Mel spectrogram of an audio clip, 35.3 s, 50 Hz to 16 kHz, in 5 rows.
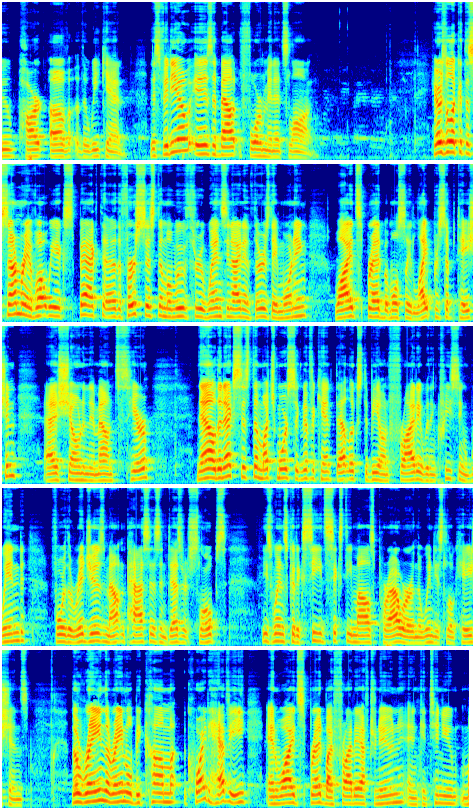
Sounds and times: Speech: 0.0s - 16.4s, 17.1s - 28.7s, 29.3s - 35.2s.

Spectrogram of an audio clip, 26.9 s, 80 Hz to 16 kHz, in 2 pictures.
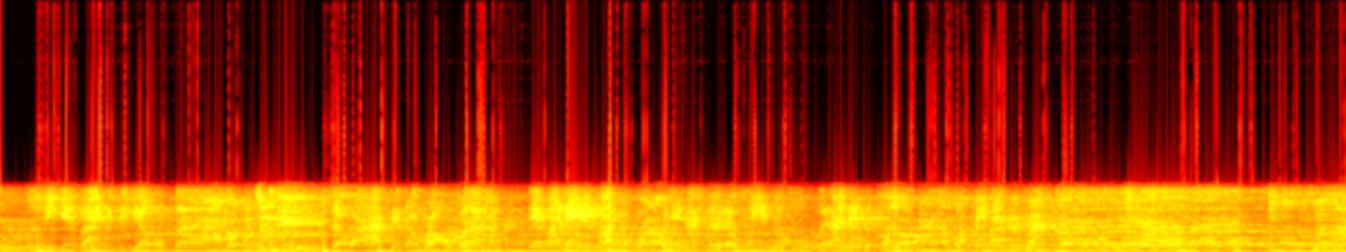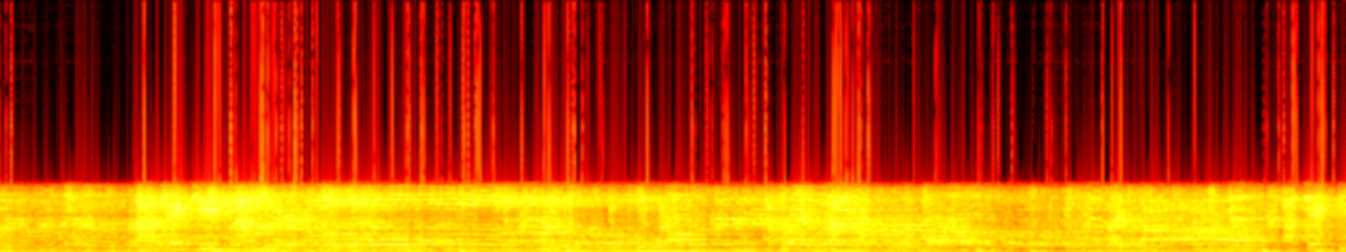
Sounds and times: Music: 0.0s - 26.9s.

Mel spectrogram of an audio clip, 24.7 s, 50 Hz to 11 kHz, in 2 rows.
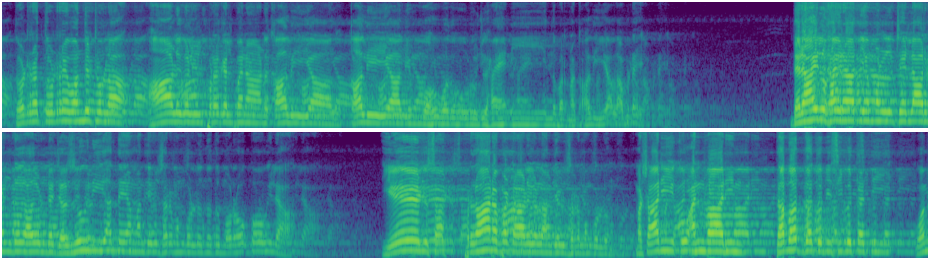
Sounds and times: Male speech, man speaking: 0.0s - 8.6s, 10.6s - 16.4s, 17.4s - 24.6s
Narration, monologue: 0.0s - 24.6s.

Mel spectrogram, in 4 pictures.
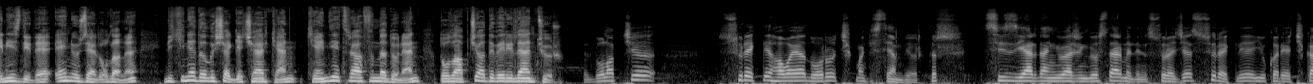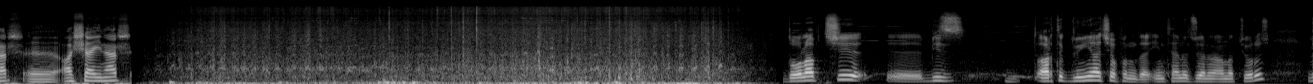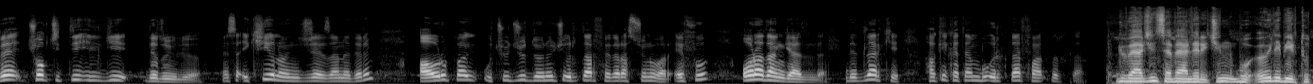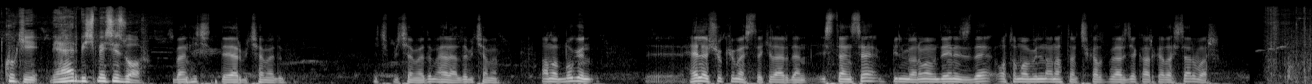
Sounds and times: Speech: 0.0s - 6.6s, 7.2s - 14.5s, 21.0s - 42.4s, 43.1s - 51.6s
Outside, rural or natural: 0.0s - 52.5s.

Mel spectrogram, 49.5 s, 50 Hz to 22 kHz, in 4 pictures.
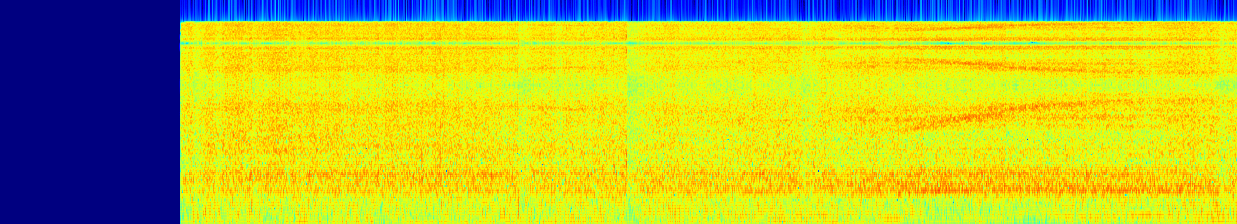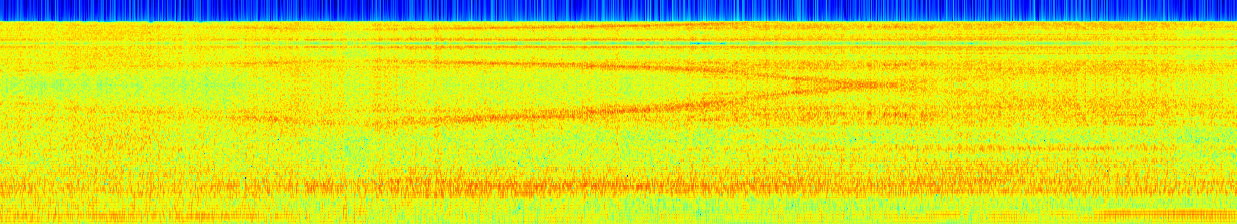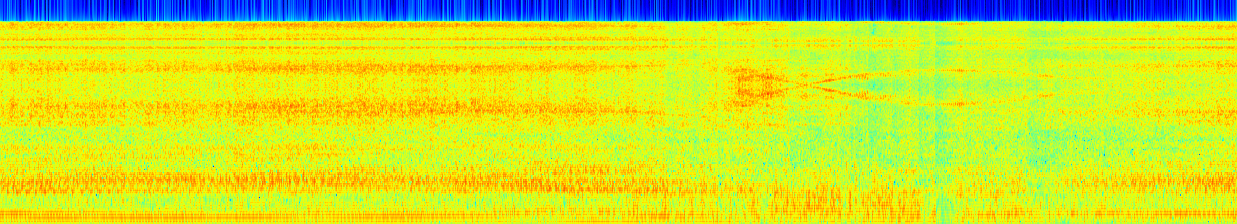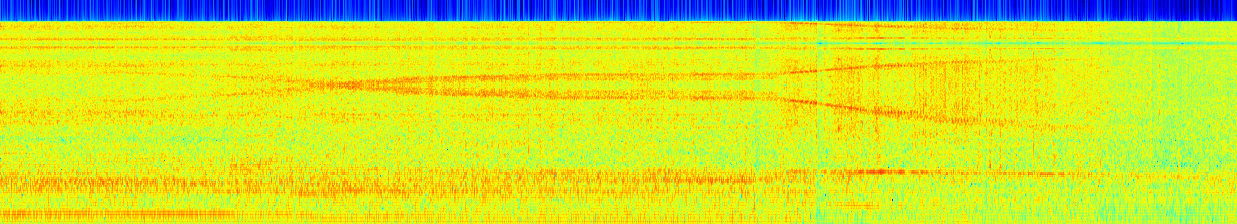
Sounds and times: Truck: 1.8s - 49.4s.

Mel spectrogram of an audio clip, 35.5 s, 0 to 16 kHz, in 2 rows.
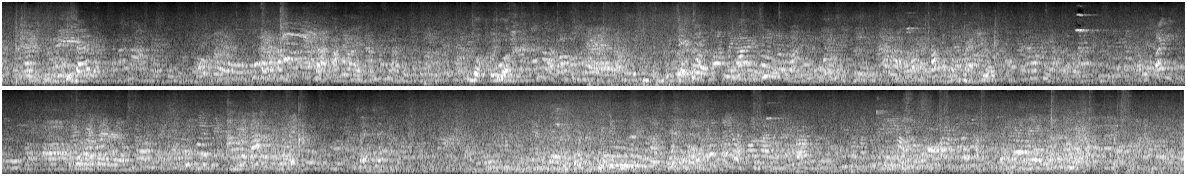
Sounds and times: Speech: 0.0s - 35.4s.

